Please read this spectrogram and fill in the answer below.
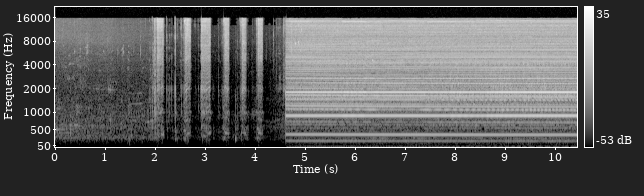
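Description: Pneumatic impact wrench on a truck wheel's lug nuts: a few short bursts, then a steady continuous run from about halfway in.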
